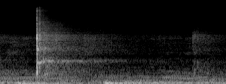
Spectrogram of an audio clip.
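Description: A metal baseball bat striking a ball once, about a third of a second in: a sharp crack with a short ringing ping after it. Music plays in the background.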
